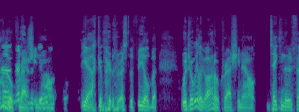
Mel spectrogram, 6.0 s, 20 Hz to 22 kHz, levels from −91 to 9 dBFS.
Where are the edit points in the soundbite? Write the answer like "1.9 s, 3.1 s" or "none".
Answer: none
